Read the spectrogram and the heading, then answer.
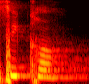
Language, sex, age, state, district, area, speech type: Odia, female, 18-30, Odisha, Puri, urban, read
